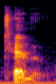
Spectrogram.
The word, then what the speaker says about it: Temu: I am pissed at Teemu temu it's actually pronounced temo I finally finished Farmland on temu yes they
